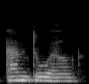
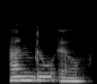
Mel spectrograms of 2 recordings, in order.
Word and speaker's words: Anduel: And for those that wondered, my name, best way to pronounce it is Anduel. Anduel.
